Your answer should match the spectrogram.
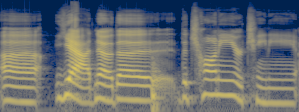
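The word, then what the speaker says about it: Chani: yeah no the the Chie or Cheney I think it's actually supposed to be pronounced cheny but it's just too dick chy dick chy I think Chie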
